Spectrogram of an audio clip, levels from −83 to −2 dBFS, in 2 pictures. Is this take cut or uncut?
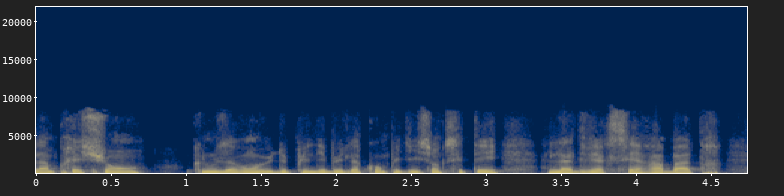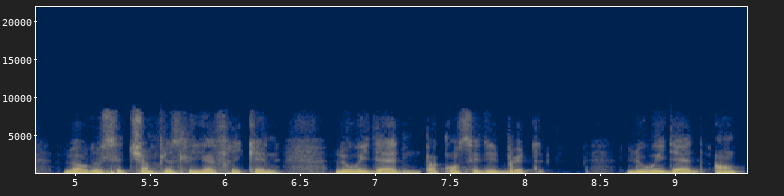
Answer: cut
